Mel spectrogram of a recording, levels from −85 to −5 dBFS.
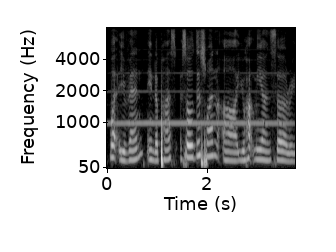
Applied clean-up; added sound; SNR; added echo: none; Wind instrument, woodwind instrument; 16 dB; none.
